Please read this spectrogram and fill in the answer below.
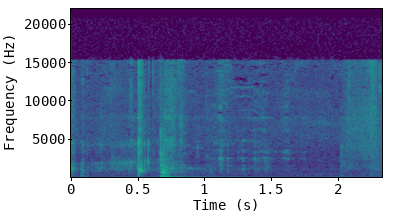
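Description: A click, then about half a second later another click and a dull thump, as a can of dip tobacco is handled and its lid opened.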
